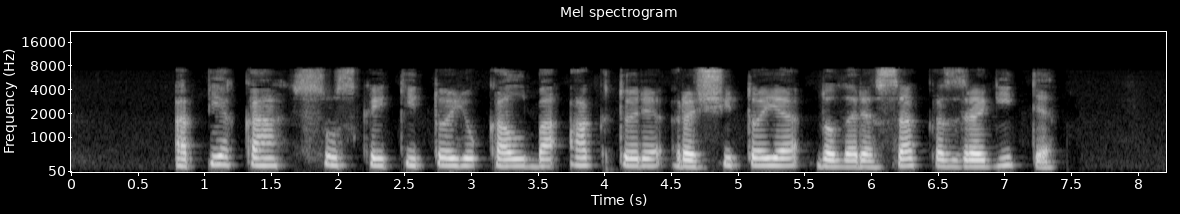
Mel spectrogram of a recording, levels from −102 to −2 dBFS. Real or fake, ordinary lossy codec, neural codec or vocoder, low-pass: real; AAC, 48 kbps; none; 7.2 kHz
